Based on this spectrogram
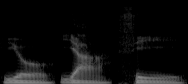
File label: "yoyathi", concat syllables; Affixing experiment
